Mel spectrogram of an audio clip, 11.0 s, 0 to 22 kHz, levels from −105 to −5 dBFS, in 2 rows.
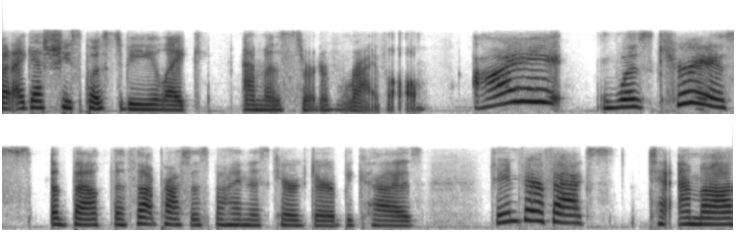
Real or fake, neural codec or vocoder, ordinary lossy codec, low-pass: fake; codec, 16 kHz, 4 kbps, FreqCodec, larger model; Opus, 16 kbps; 7.2 kHz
